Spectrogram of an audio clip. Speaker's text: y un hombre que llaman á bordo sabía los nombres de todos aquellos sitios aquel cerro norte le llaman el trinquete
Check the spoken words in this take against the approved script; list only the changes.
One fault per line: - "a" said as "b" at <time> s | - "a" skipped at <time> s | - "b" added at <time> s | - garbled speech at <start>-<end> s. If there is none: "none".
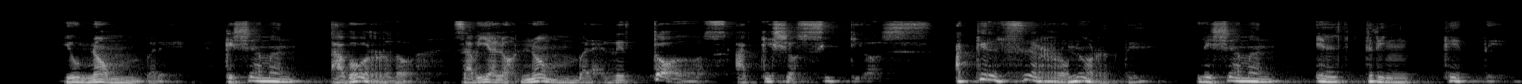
none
